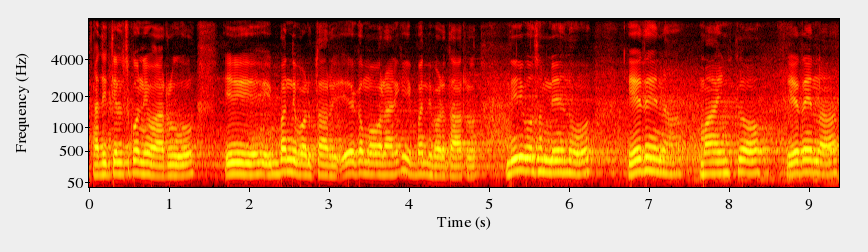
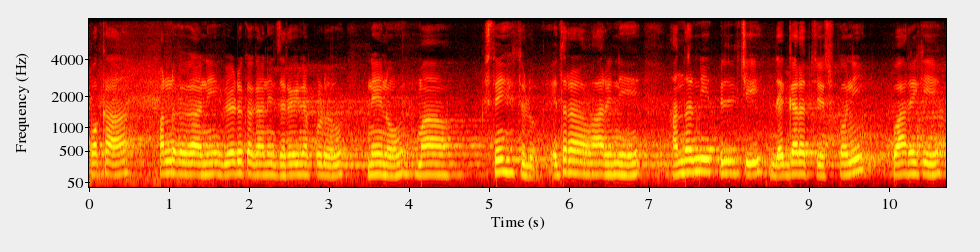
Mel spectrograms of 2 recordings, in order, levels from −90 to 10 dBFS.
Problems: constant background noise, continuous background conversations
